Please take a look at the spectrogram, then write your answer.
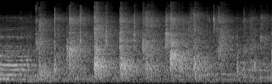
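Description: A classroom of students claps for a presenting group, a short burst of scattered, uneven hand taps up close that thins out and fades after a couple of seconds.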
